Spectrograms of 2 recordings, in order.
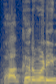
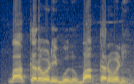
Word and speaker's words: Bakarwadi: Not 'Bhakharwadi'. It's 'Bakarwadi'. 'Ba..'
